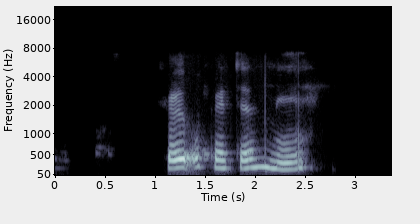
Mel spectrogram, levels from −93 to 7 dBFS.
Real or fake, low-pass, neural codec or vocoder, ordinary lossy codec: fake; 7.2 kHz; codec, 16 kHz, 2 kbps, X-Codec, HuBERT features, trained on balanced general audio; Opus, 24 kbps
